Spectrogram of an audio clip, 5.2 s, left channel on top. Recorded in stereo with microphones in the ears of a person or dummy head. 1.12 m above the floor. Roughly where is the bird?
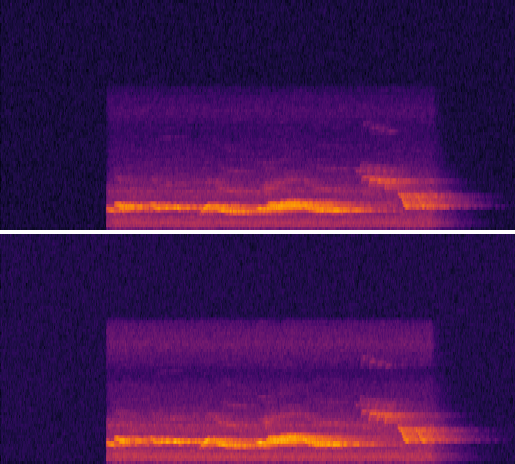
Centre.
